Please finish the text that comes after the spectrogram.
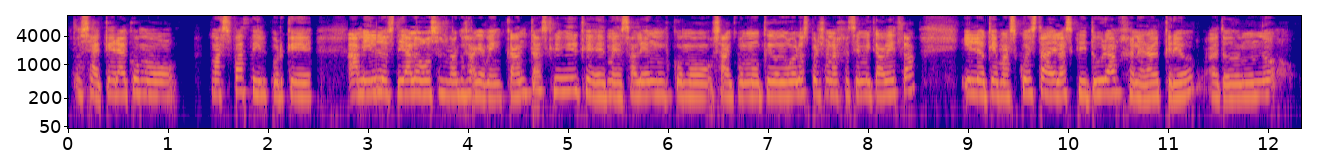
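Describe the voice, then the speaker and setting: Bright-voiced woman musing with many fillers. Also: on the high side, flat delivery, fairly quick. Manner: thoughtful, rambling with many fillers and restarts. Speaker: writer and screenwriter guest. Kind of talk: casual podcast interview.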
